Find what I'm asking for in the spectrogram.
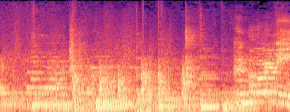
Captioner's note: knocking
